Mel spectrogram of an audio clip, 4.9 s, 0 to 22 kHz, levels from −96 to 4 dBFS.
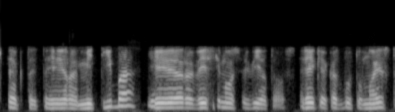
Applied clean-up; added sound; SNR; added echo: none; none; none; none.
